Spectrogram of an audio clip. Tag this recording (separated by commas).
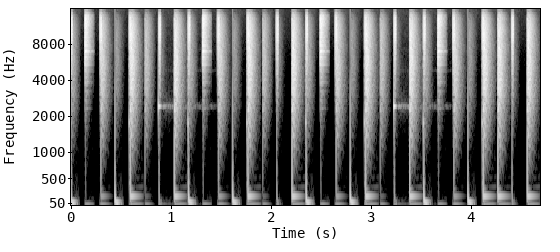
Percussion, Drum kit, Music, Musical instrument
